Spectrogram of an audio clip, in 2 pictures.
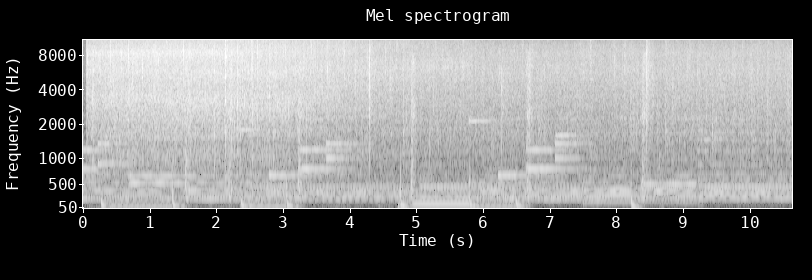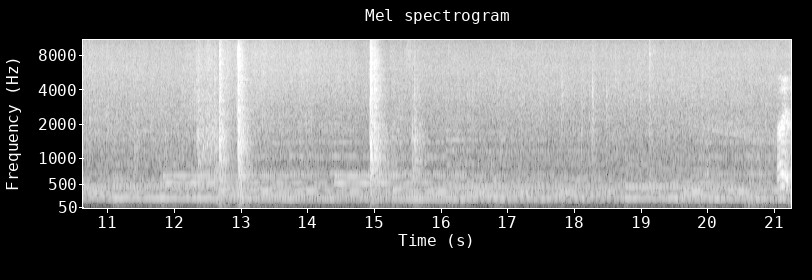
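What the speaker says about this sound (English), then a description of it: "I'm gonna make sure these onions are getting nice and translucent." Chopped onions fry in a pan, crackling and sizzling steadily throughout, with a few sharper spatters and stirring knocks, under a low hum of background tones.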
